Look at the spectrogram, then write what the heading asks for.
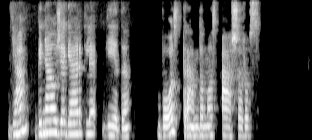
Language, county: Lithuanian, Tauragė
